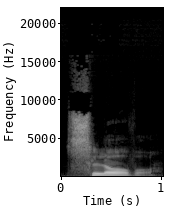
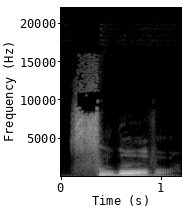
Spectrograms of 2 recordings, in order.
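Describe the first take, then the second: First: The L is softened and sounds British. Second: The L is hard, made deep in the throat. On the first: The speaker calls it wrong. "extremely un-Russian, to the point of being comical" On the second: The speaker calls it right. "the hard consonant L"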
